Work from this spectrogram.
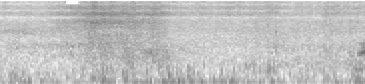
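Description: Ocean waves at Miami Beach make a constant rushing surf roar, with heavy wind buffeting the microphone throughout.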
